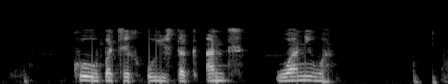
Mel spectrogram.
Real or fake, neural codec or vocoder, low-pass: real; none; 5.4 kHz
